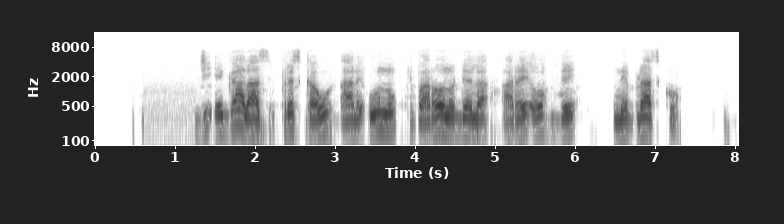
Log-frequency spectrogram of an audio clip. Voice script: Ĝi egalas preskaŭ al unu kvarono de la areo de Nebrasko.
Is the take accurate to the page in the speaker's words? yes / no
yes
